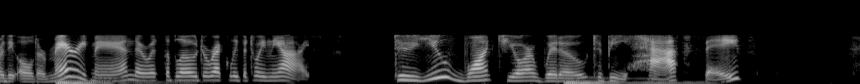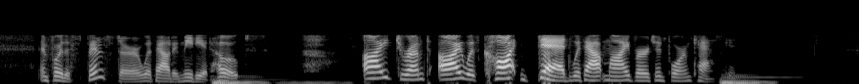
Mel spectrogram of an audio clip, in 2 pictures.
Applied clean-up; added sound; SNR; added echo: classical method spectral subtraction.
